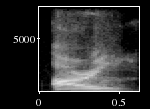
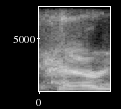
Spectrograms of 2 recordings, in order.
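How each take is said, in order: First: The h sound at the start is dropped. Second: The h sound at the start is pronounced. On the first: The speaker comes from a poor area. "when they don't say it, is because they're from like the slums of England" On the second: The speaker is well educated. "when people from London say H is because they're very educated"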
